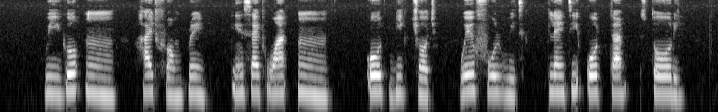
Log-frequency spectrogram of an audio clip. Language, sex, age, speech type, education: Nigerian Pidgin, female, 30-45, spontaneous, tertiary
